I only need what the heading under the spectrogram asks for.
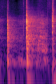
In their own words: Sounds hollow when I tap it.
